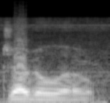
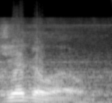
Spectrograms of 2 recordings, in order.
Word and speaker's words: juggalo: things first what you the pronunciation of the word juggalo you were saying gigolo and I'm sorry about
